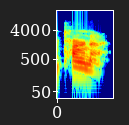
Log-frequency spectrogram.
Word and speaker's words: Taarna: My oldest boy, Chris, if he would have been a girl, I was going to name him Tarna, which is the girl at the very end of the movie.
